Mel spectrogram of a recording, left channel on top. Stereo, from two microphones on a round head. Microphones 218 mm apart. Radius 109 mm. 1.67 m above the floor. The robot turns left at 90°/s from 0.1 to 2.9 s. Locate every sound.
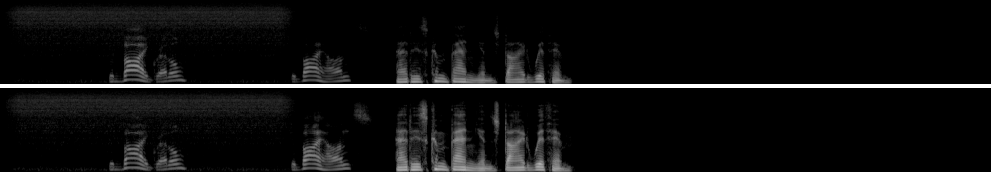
1.1 s a man speaking: 60° left (ahead or behind); by 3.7 s 80° right
4.0 s a man speaking: 85° right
